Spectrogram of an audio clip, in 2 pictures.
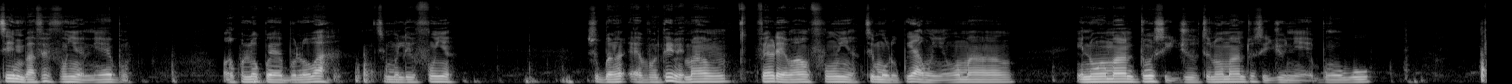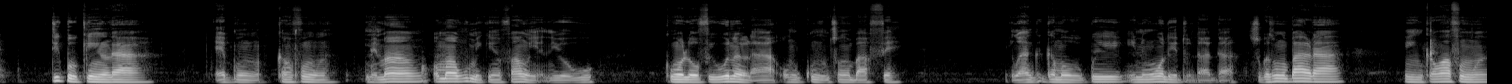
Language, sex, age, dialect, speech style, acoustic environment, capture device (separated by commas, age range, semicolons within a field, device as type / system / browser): Yoruba, male, 18-24, Nigeria - Ibadan, happy, silence, mobile / Linux / Chrome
